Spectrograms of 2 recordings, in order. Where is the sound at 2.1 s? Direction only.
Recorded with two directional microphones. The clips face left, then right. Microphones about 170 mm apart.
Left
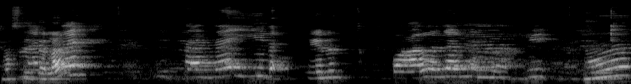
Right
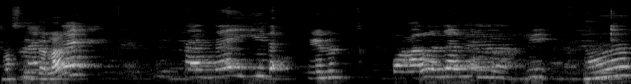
25° right (ahead or behind).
